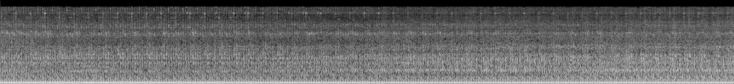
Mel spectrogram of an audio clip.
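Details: Cat C7 diesel, freshly overhauled, test-run on the ground: steady, even idle with a deep regular beat about three or four firings a second, no knocks or misses; normal idle.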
